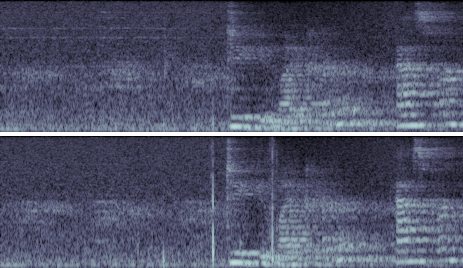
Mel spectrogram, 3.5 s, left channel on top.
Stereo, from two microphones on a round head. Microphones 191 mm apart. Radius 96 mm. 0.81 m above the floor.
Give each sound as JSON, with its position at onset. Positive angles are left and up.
{"t": 1.7, "sound": "a woman speaking", "side_deg": -65, "distance_m": 2.0}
